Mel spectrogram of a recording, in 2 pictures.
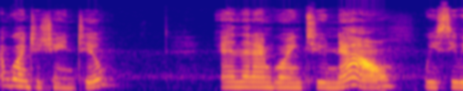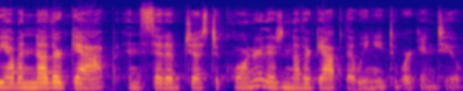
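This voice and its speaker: With a normal speaking voice, a woman talks using ordinary pitch variation and big swings in loudness. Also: fairly high pitch for a woman, moderate pace. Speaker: crochet tutorial youtuber. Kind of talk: tutorial. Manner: casual.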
